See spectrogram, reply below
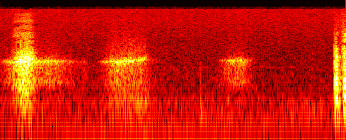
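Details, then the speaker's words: Lung auscultation over the larynx and trachea: harsh, loud laryngotracheal breathing from air passing the glottis, coarser timbre, hollow tone on inspiration and expiration; laryngotracheal (bronchial) breath sounds. "над гортани и трахеи выслушивается для ринга trofeo льна и дыхание возникающие при прохождение воздуха через голосовую щель она отличается более грубым тембром и напоминает звук"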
